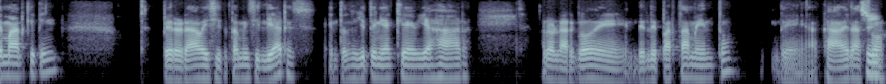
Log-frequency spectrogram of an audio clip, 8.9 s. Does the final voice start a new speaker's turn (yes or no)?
no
